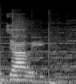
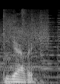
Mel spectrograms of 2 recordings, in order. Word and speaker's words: llave: Pero ¿cómo pronuncias la doble L? Yo pronuncio, por ejemplo, llave, yo digo llave. – Sí. Nosotros llave. Como que fuera una Y.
